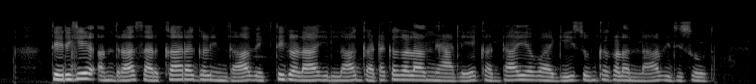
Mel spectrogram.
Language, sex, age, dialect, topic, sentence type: Kannada, female, 25-30, Dharwad Kannada, banking, statement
